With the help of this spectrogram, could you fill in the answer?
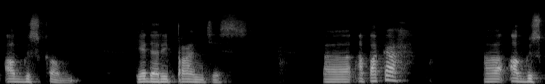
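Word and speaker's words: Auguste Comte: yang bernama August Comte jadi bacanya itu bukan aguste Comte Bukan gitu ya tapi Agus come ya dari Perancis Apakah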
